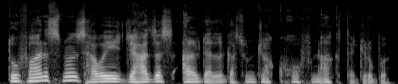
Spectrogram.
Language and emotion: Kashmiri, fearful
